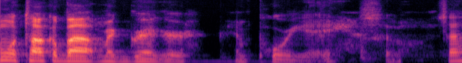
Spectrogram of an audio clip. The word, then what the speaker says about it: Poirier: And then we'll talk about McGregor and Poirier. So is that how you pronounce his name? Poirier?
